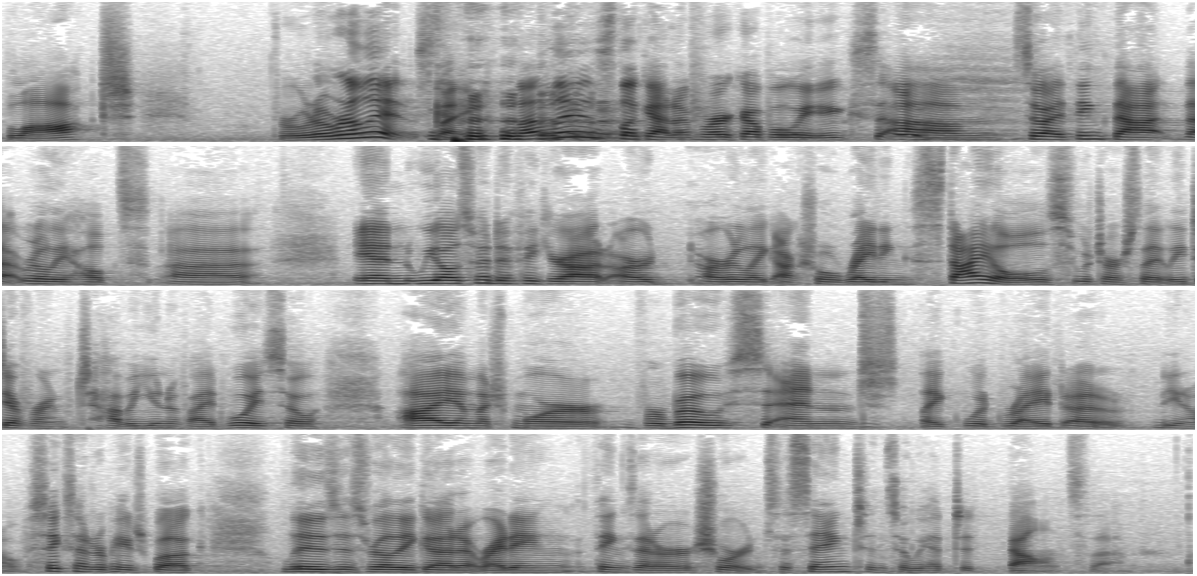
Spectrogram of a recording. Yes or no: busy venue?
yes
